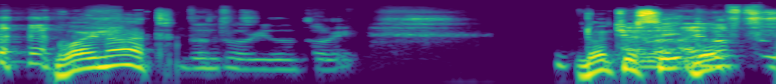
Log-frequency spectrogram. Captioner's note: gasps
